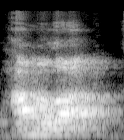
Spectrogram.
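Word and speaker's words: המלך: So Hamalak is how you pronounce this word. Ha-malak. Ha-malak. La and ka are connected, right? So ha is saying that ha at the beginning of a root word means the.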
